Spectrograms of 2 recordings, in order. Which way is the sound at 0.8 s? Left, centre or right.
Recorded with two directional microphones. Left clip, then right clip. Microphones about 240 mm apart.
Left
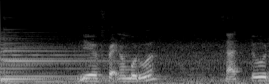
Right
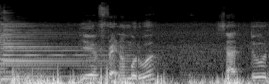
Right.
